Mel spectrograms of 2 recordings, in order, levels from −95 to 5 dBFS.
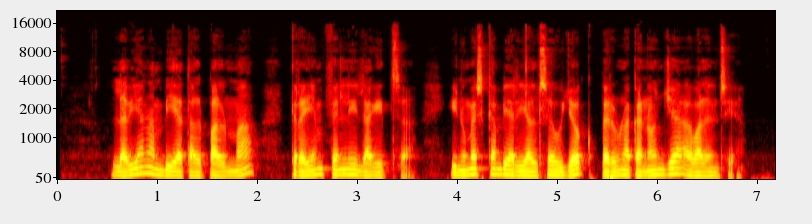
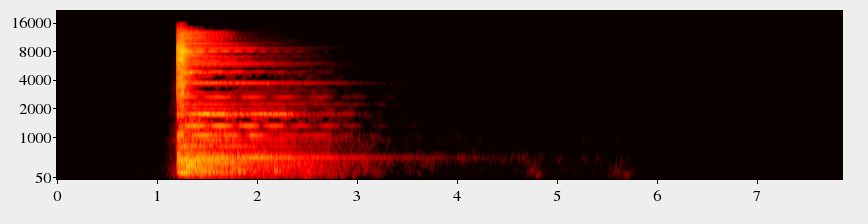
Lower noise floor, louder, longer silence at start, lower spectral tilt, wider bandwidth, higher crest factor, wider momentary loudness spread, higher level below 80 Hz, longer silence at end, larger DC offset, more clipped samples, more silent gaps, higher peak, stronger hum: second, -64 dBFS vs under -90 dBFS; first, -21 LUFS vs -24 LUFS; second, 0.55 s vs 1.2 s; first, -7.5 dB/octave vs -0.5 dB/octave; about the same, 15 kHz vs 16 kHz; second, 18 dB vs 30 dB; second, 11 LU vs 21 LU; first, -44 dBFS vs -80 dBFS; second, 0.35 s vs 5.4 s; neither; neither; neither; about the same, -4 dBFS vs -4 dBFS; neither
